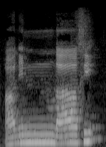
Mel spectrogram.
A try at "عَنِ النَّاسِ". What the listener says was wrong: ناسی، آدھی آواز ہے، زیر کی آواز ہے، آپ کے پیش ہے کتاب میں؟ چاہیے غلط لکھی گئی ہے پھر، عن الناسی،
